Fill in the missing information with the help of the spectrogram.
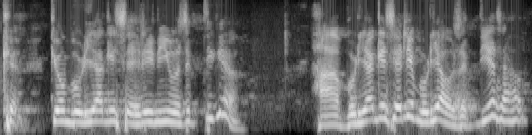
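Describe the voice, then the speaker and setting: An older man, a comic poet, reciting humorous verse to a live audience in a drawn-out, half-sung way, repeating lines and chatting with the crowd between them. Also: high voice, animated, lo-fi sound.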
